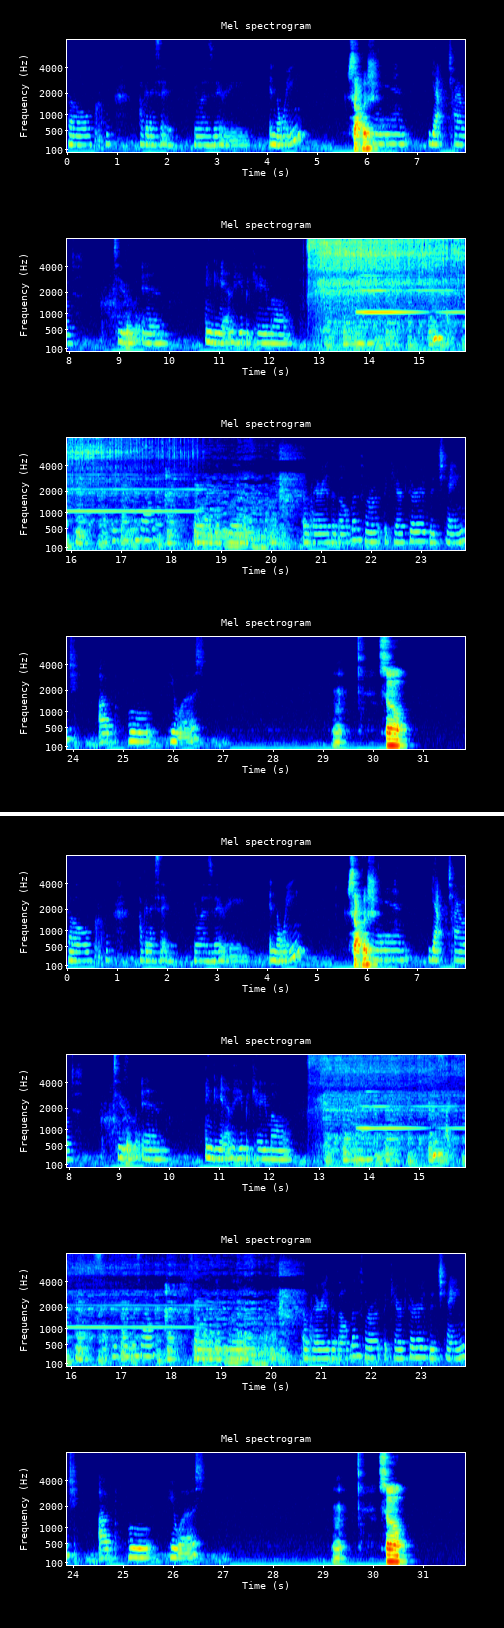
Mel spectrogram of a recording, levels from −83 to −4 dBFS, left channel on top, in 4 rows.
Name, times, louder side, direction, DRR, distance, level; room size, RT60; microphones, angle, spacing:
voice 1, 0.0-1.1 1.4-2.1 2.5-3.7 4.0-4.7 6.1-6.8 7.2-8.2 8.9-10.0 10.7-12.4 13.7-14.1 14.9-15.7 16.0-17.7 18.3-20.2 20.6-24.0 24.5-24.7 25.1-25.6 25.9-26.6, equal, 70° right, 1 dB, 2.5 m, -43 dB
voice 2, 5.6-6.2 17.9-18.0 18.2-18.4 29.2-29.4 30.1-30.5, right 1 dB, 25° right, 6 dB, 0.6 m, -22 dB
sound 1, 12.7-18.5, left 17 dB, 70° left, 0.3 m, -34 dB
sound 2, 13.1-20.7, right 1 dB, 50° right, 3.9 m, -45 dB
Wind instrument woodwind instrument, 13.7-18.7, left 7 dB, 35° left, 1.0 m, -42 dB
8.7 x 5.7 x 3.4 m, 0.36 s
head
